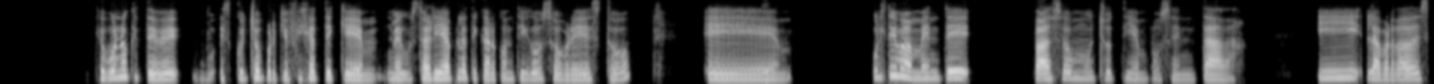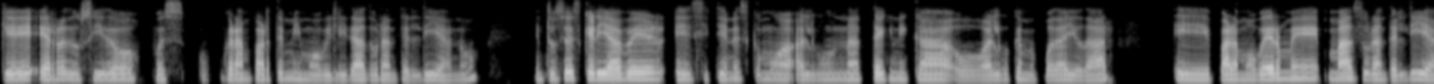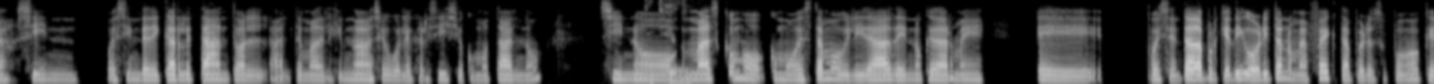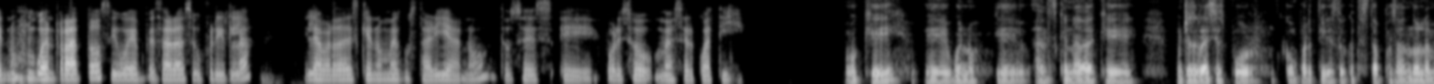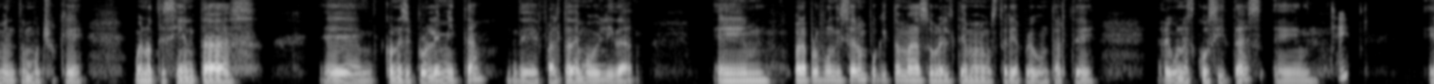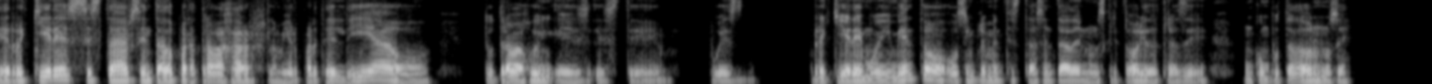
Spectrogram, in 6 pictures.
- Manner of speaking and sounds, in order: other background noise; other noise; laughing while speaking: "en un buen"
- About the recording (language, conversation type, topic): Spanish, advice, Rutinas de movilidad diaria
- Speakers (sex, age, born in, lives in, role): female, 40-44, Mexico, Mexico, user; male, 35-39, Mexico, Mexico, advisor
